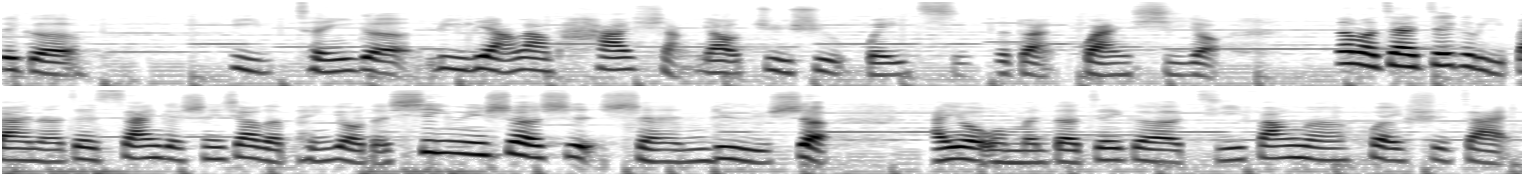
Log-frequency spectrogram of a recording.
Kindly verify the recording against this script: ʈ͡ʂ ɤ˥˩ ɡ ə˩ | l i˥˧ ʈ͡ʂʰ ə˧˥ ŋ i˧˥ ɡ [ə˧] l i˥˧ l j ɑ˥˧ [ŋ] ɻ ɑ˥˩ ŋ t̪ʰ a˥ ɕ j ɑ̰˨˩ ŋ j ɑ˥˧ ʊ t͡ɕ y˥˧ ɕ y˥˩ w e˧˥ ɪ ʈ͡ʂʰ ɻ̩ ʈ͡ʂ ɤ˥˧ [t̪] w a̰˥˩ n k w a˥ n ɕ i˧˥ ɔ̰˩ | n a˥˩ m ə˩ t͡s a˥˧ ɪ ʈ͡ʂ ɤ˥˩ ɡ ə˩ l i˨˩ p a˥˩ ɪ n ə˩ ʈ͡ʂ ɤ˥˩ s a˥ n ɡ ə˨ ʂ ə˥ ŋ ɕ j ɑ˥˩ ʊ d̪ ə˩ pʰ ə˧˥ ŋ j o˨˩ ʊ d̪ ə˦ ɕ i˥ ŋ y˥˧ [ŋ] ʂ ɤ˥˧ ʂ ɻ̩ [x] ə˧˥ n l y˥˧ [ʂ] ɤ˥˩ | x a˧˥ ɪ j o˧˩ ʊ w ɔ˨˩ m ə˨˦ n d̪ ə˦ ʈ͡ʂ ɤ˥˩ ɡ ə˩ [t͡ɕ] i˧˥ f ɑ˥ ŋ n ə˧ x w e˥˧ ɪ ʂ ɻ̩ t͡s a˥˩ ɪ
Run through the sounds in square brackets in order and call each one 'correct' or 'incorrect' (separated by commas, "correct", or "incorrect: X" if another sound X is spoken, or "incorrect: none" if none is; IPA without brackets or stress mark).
correct, correct, correct, incorrect: n, incorrect: ʂ, correct, correct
